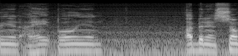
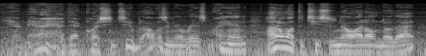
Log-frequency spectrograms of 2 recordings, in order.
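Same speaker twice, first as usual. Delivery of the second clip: sheepish mumble; 6 semitones lower, 6 dB quieter, faster than usual. Retold or imitated. Classmates admitting they didn't ask.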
